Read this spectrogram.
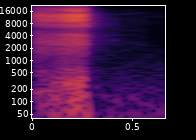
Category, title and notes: Sound effects > Objects / House appliances
Spraying a 300ml lighter fluid bottle while attempting to figure out how to refill a lighter, recorded with a Zoom H2n, MS mode. Normalized in Audacity.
